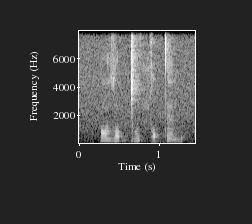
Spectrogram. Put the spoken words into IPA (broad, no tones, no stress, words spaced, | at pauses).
ɔ̃zˤubɡ͡ǀɔ̃ çɔbtɛ̃b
